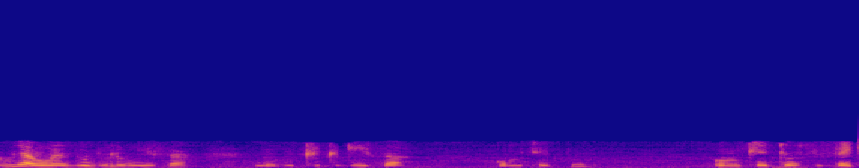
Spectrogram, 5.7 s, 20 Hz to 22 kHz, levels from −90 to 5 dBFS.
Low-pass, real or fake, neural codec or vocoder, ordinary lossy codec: 3.6 kHz; fake; codec, 44.1 kHz, 2.6 kbps, SNAC; MP3, 24 kbps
